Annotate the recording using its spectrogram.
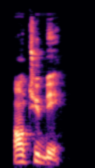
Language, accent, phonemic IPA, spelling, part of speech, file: French, France, /ɑ̃.ty.be/, entuber, verb, LL-Q150 (fra)-entuber.wav
- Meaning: to shaft, to fuck over, dupe, swindle, fool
